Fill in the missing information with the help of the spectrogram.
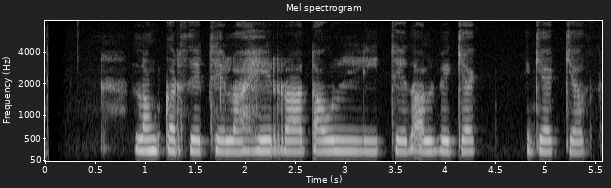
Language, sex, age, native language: Icelandic, male, 11, Icelandic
